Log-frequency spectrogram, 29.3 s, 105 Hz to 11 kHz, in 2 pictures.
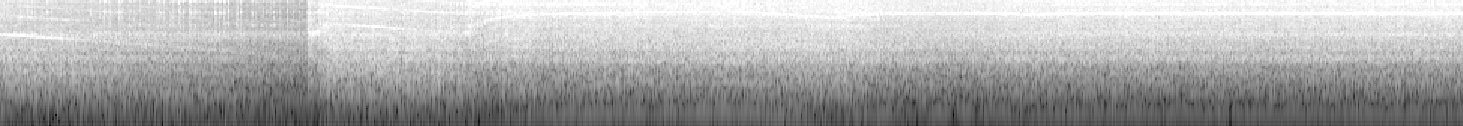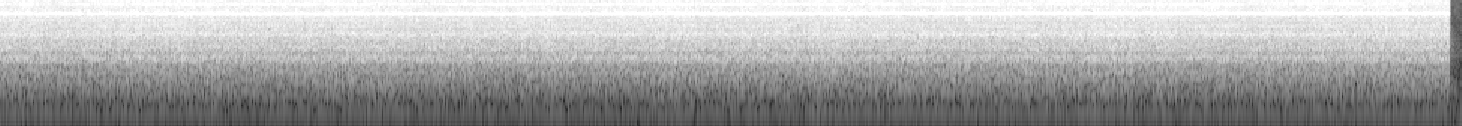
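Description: Angle grinder winding down, then switched on again about three seconds in and spinning up to a steady high whine. Its pitch sags briefly about eight seconds in as the disc bites into the protruding tip of a 6 mm screw, and it keeps grinding the screw down flush with its nut.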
